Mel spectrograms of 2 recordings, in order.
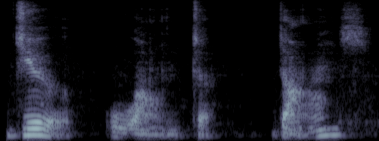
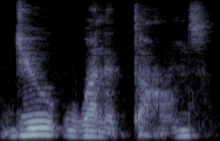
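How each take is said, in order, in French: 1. 'Want to' se prononce en entier, les deux mots sont clairs. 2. 'Want to' se prononce vite, collé en un seul mot : wanna.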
